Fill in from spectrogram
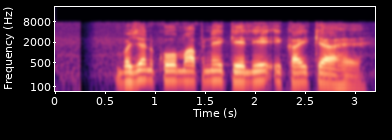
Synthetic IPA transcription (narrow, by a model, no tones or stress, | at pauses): ʋɐd͡ʒənkomaːpnekelieʔɪkaːikjaːɦɛː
